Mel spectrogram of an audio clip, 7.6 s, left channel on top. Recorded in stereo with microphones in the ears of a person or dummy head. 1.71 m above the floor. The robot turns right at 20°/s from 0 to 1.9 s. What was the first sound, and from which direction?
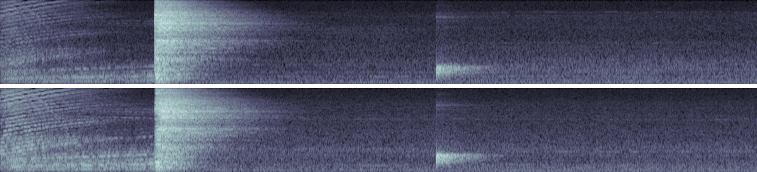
A gunshot, 20° left (ahead or behind).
